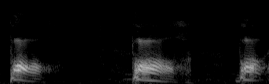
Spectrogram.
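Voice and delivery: loud, blunt repeated word; toddler boy voice. Retold or imitated. Grandson Dawson saying his one word, loud and blunt. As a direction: bark it like a two-year-old.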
